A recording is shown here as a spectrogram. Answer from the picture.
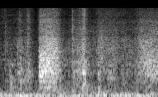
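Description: Faint rustling of clothing and body movement as a person gets down onto artificial turf, with one brief rustle about half a second in and a few soft clicks.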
